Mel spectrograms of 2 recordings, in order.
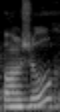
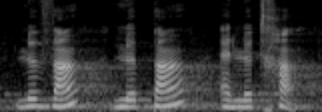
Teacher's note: So the N or the M essentially becomes silent. So in bonjour, you can hear that nasal O-N, but we don't pronounce the N.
